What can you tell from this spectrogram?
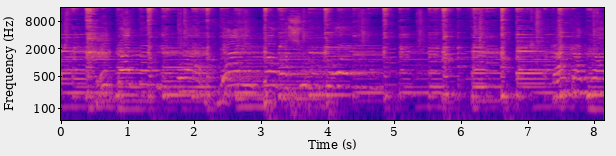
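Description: Twelve-string acoustic guitar strummed in a steady rhythm, with a man singing along into the microphone.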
